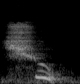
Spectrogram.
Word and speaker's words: 竖: It has the same pronunciation as the tree, so it's kind of interesting.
